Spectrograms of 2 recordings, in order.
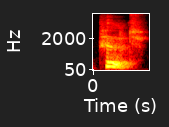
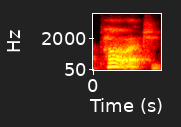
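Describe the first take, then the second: First: The word is squeezed into one syllable, poot. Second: The word is said in its usual form. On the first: The speaker calls it wrong. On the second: The speaker calls it right.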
